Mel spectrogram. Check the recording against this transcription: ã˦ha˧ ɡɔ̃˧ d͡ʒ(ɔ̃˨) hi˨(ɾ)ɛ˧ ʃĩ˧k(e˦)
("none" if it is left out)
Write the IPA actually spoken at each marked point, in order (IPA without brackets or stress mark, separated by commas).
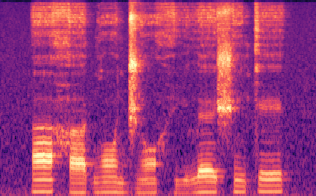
ɔ̃˨, l, e˦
